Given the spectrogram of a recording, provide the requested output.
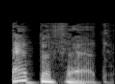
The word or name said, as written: epithetically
